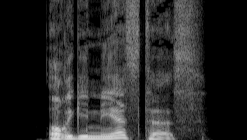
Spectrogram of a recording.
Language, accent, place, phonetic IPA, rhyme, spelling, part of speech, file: German, Germany, Berlin, [oʁiɡiˈnɛːɐ̯stəs], -ɛːɐ̯stəs, originärstes, adjective, De-originärstes.ogg
- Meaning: strong/mixed nominative/accusative neuter singular superlative degree of originär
